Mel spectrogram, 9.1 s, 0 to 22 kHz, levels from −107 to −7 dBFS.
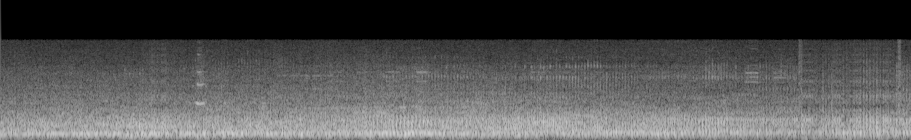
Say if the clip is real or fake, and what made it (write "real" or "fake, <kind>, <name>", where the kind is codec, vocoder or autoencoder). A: real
